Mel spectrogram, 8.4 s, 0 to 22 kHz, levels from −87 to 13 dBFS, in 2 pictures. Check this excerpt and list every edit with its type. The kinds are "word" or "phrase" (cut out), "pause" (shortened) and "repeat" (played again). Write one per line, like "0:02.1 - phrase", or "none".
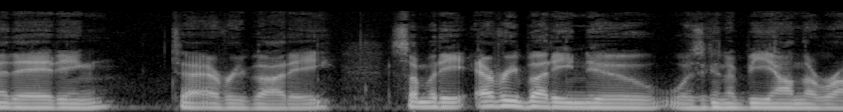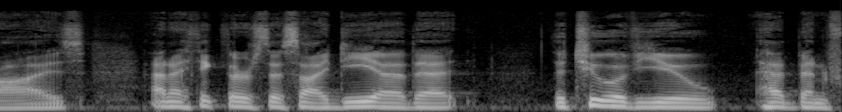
none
